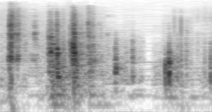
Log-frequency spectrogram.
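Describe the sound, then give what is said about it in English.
A hotel room door is unlocked and opened: a quick series of metallic clicks and rattles, a brief pause, then a few more clunks as it swings open. No one speaks. “Guess I'd better unlock it.”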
